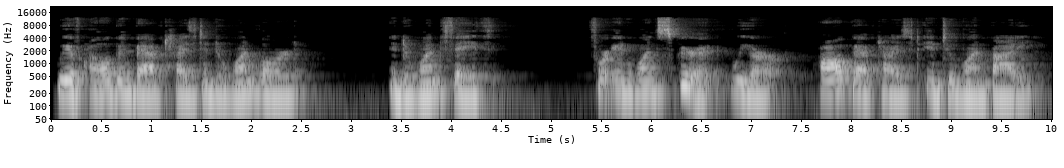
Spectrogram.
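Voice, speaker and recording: A woman reading a Gospel passage and its commentary aloud in a measured, solemn way. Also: fairly low pitch, steady tone, dark tone. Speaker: scripture reader. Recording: roomy echo.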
